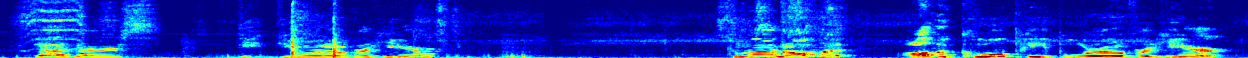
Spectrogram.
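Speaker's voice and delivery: high, quick coaxing pet voice; talking to a cat. Real, not acted. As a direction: coax the cat over, sing-song. Calling the cat over.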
